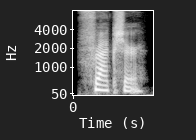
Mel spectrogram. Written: fracture

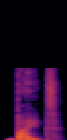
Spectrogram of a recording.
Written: bite

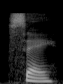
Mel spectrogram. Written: say

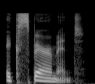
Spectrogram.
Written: experiment

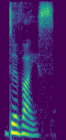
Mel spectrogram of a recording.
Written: device

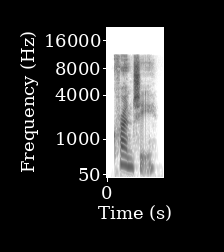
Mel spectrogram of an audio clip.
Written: crunchy

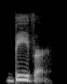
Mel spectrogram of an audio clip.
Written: beaver

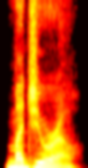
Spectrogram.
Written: majuro

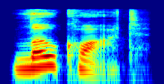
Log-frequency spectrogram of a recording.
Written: loquat

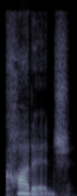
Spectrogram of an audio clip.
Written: cottage

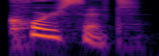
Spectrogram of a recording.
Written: corset

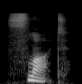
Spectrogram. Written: slot

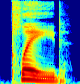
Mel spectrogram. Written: played

